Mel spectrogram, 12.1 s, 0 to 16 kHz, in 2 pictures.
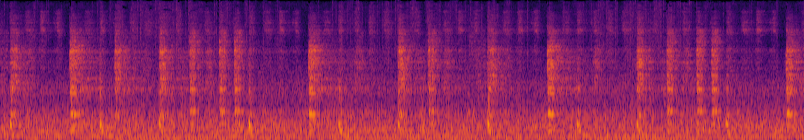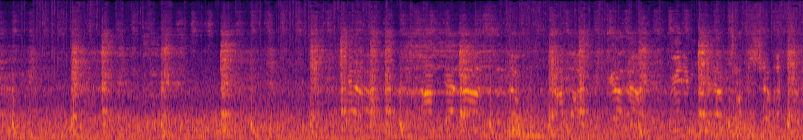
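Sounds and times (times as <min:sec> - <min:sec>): car driving drone: 0:00.0 - 0:12.0
music with steady beat: 0:00.0 - 0:12.0.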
